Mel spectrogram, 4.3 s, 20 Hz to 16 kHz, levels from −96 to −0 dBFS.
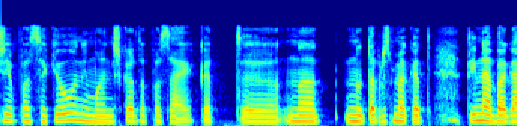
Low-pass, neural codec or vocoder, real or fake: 7.2 kHz; codec, 16 kHz, 16 kbps, FunCodec, trained on Chinese and English, 50 frames a second; fake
